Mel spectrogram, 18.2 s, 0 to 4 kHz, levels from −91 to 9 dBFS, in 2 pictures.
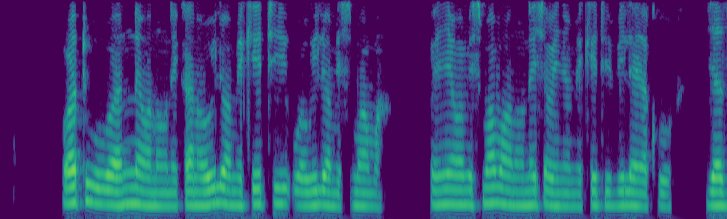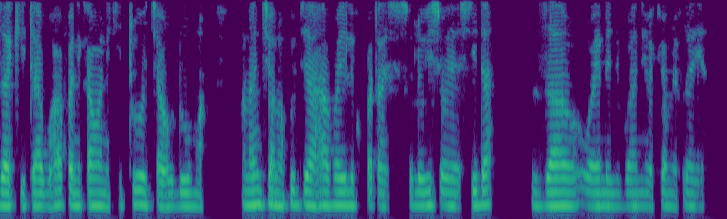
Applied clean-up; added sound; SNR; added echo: none; none; none; none.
